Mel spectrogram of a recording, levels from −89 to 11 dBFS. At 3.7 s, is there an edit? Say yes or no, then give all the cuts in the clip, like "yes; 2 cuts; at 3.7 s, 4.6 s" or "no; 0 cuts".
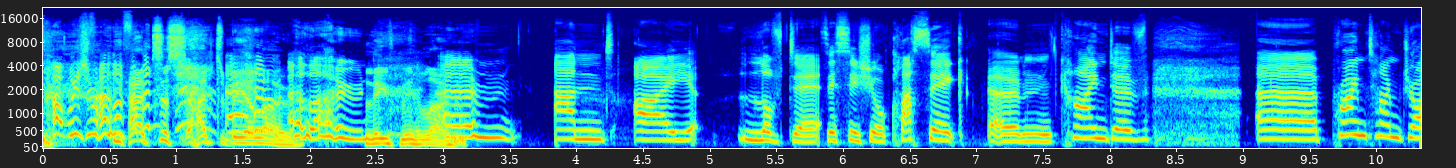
no; 1 cut; at 5.8 s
